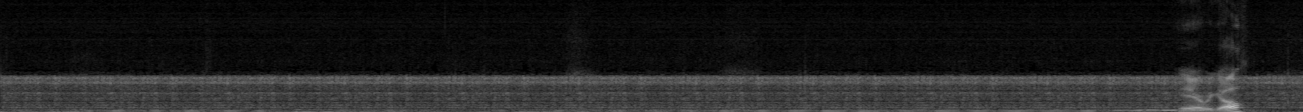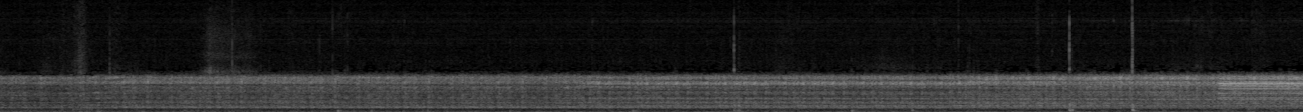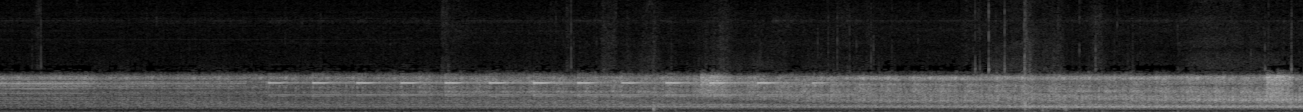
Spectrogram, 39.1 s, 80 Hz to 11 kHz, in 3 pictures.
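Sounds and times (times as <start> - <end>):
model diesel engine sound: 0.0 - 39.0
bell ringing: 28.7 - 35.2.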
